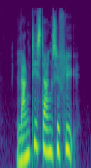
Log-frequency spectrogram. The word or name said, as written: langdistancefly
